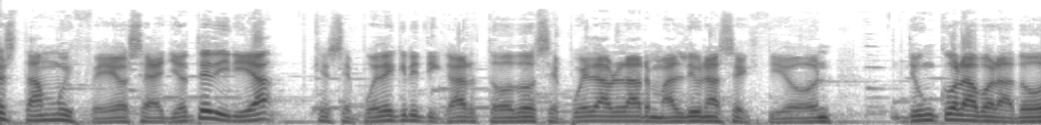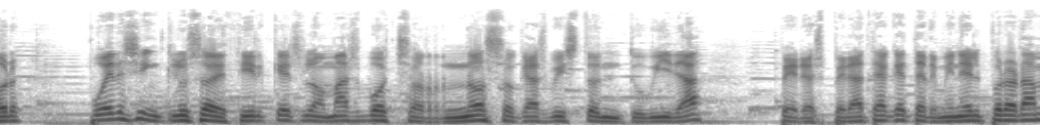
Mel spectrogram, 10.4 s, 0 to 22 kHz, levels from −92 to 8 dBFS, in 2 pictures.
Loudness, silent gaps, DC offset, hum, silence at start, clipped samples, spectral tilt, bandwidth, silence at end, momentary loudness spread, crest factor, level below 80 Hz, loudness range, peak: -25 LUFS; none; under 0.1%; none; 0 s; under 0.1%; -6 dB/octave; 15 kHz; 0 s; 7 LU; 14 dB; -50 dBFS; 2 LU; -10 dBFS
